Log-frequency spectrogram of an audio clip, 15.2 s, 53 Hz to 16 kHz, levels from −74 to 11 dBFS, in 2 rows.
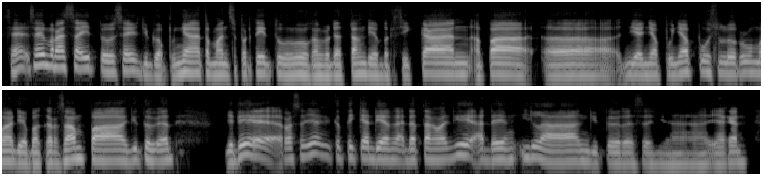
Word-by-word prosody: say 195 - -3
saya 225 - +4
merasa 195 -2 +3
itu. 180 -3 -1
Saya 160 +2 -1
juga 120 -4 -3
punya 140 +5 +2
teman 125 -2 0
seperti 130 +3 -2
itu. 125 +1 -8 0.3
Kalau 115 0 -1
datang, 120 +2 0
dia 120 -1 0
bersihkan 125 +3 +2
apa, 120 +1 +4
eee, 115 0 0
dia 125 0 +1
nyapu 120 -1 -3
nyapu 145 +2 -1
seluruh 130 -2 -2
rumah, 135 -1 +1
dia 125 -2 0
bakar 115 +1 -2
sampah 140 -1 +5
gitu 145 0 -3
kan. 140 +1 0 0.6
Jadi 130 +9 0 0.4
rasanya 185 +7 -4
ketika 170 0 -3
dia 155 -1 +1
nggak 140 -1 -2
datang 145 +1 0
lagi, 175 +7 -1
ada 145 0 -3
yang 155 0 -3
hilang 130 -6 -1
gitu 115 0 -6
rasanya 110 -1 -9
ya 110 -1 -5
kan. 125 0 -1
130 Hz, 160 wpm, -24 LUFS, 115-150 Hz, 0.6 s, sampah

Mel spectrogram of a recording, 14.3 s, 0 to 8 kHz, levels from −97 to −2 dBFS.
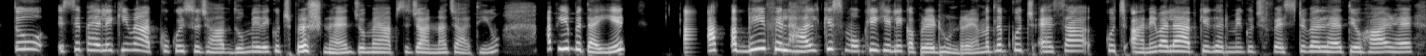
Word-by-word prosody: तो 375 -4 -2
इससे 320 +7 -3
पहले 315 -2 0
कि 330 +2 -6
मैं 330 -1 -1
आपको 275 0 0
कोई 280 +2 -4
सुझाव 220 -6 -4
दूँ 215 +2 -5
मेरे 245 -1 0
कुछ 265 +1 -5
प्रश्न 255 -5 +4
हैं 195 +3 0
जो 225 +1 -4
मैं 220 0 -3
आपसे 210 +2 -4
जानना 205 -2 -2
चाहती 195 -2 -8
हूँ। 240 +7 -9 0.5
आप 390 0 +1
ये 400 - +10
बताइए 245 - +4 0.9
आप 315 - +7
अभी 335 +7 +6
फ़िलहाल 305 -7 +3
किस 390 -3 +2
मौके 280 +3 +2
के 305 0 0
लिए 280 0 0
कपड़े 225 -2 0
ढूँढ 220 -6 -6
रहे 185 0 -2
हैं? 195 - -6
मतलब 265 +5 -2
कुछ 330 -1 -3
ऐसा 255 +3 +1 0.3
कुछ 295 -2 -4
आने 225 +2 0
वाला 275 0 +3
है 260 - +6
आपके 255 +2 -1
घर 255 -2 -4
में 240 0 -8
कुछ 255 -2 -10
फेस्टिवल 255 +1 -2
है, 235 0 +2
त्योहार 235 0 -1
है, 235 +1 0
255 Hz, 200 wpm, -22 LUFS, 225-295 Hz, 0.9 s, ये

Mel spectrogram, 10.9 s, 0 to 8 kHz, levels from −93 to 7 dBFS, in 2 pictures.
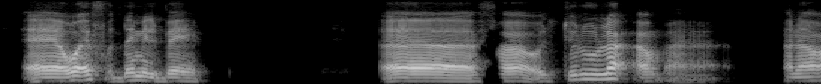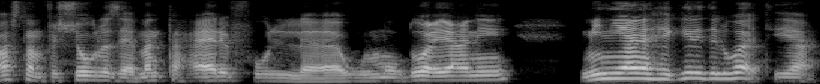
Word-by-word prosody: آآ 125 0 +4
واقف 150 +5 +4
قدّام 140 +2 -4
الباب" 120 -4 -4 1.2
آآ 115 -3 +5
فقُلت 115 +2 -4
له 175 +2 -4
لأ، 190 +1 +1
ما - - -14 0.5
أنا 130 +3 -1
أصلًا 160 0 -4
في - - -19
الشُغل 145 +3 -3
زي 120 -3 -4
ما 130 - -4
أنت 135 - -10
عارف 130 +1 -2
وال 105 -3 -3
والموضوع 120 +7 -2
يعني، 150 +3 0 0.5
مين 180 +8 +1
يعني 195 0 +7
هييجي 180 +3 -3
لي 205 - 0
دلوقتي 195 -4 -2
يعني؟! 125 -1 -6
130 Hz, 145 wpm, -23 LUFS, 115-160 Hz, 1.2 s, يعني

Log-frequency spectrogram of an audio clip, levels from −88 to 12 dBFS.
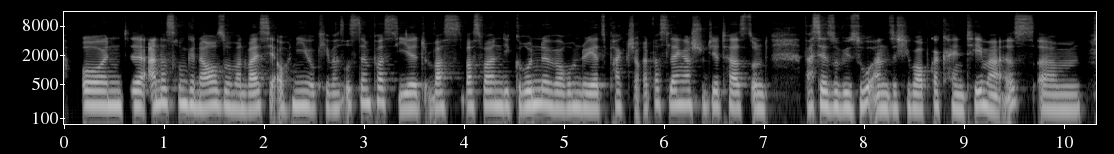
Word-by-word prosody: Und, 190 0 +4
äh, 185 -1 +5
andersrum 205 +1 +3
genauso. 185 0 +2
Man 165 -1 -2
weiß 170 +1 +2
ja - - -3
auch 165 - -3
nie: 185 -1 +2
„Okay, 165 +1 -6
was 170 +1 -4
ist 205 0 -6
denn 210 -1 +1
passiert? 185 -6 -1
Was 175 0 -2
was 185 0 -2
waren 190 0 +3
die 185 -1 -2
Gründe, 190 +1 +3
warum 175 +1 0
du 175 - 0
jetzt 165 0 +2
praktisch 180 -2 -7
auch - - -9
etwas 200 +4 -6
länger 195 0 +2
studiert 180 -1 -5
hast 170 -1 +1
und", 165 -1 -1 0.4
was 175 +1 -3
ja 190 - +6
sowieso 175 +3 +1
an 165 +1 +1
sich 165 +1 -5
überhaupt 160 -2 0
gar 180 - -2
kein 160 -3 -2
Thema 160 -1 +1
ist. 210 0 -5
Ähm, 155 0 -2
180 Hz, 230 wpm, -24 LUFS, 170-190 Hz, 0.4 s, ja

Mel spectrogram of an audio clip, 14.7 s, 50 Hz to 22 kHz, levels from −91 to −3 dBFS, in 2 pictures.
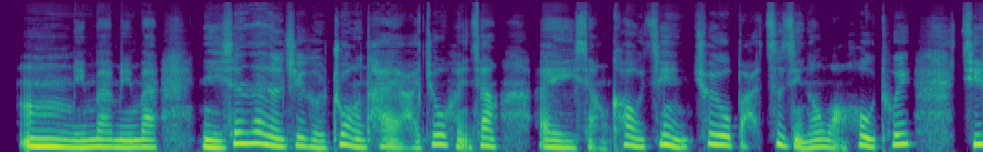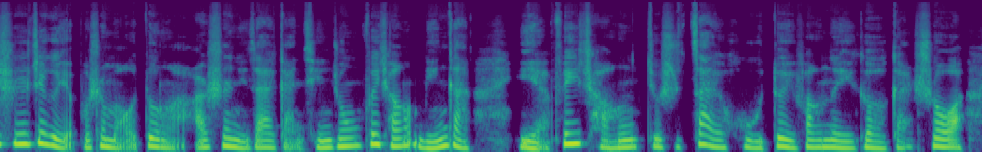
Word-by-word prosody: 嗯， - - +5 0.3
明 185 +1 +4
白 195 0 +3
明 185 -1 +3
白， 190 0 +1 0.3
你 190 -3 +4
现 285 +10 +3
在 290 -1 +4
的 230 -5 +4
这 215 +2 -1
个 180 -3 -1
状 210 +1 0
态 100 - -3
啊， 170 - -7
就 260 +9 0
很 250 - -4
像 220 -3 -1 0.3
哎， 185 -3 +1
想 160 -2 -9
靠 235 -5 -1
近， 200 -1 +1
却 270 - -2
又 250 -2 +4
把 230 - -10
自 260 - -1
己 220 - +1
呢 185 +4 +1
往 185 - -3
后 225 -6 0
推， 265 +4 0 0.3
其 265 0 +2
实 270 +1 +1
这 290 +1 +2
个 230 -5 +3
也 - - -2
不 - - -6
是 205 +3 0
矛 185 - -3
盾 205 -3 0
啊， - - -8
而 - - -2
是 215 +3 -1
你 185 -4 0
在 185 - -2
感 175 - -10
情 180 -1 -1
中 215 +3 0
非 270 +3 +2
常 225 -4 -1
敏 175 +2 +2
感， 195 -8 -2 0.3
也 165 0 +1
非 275 +1 +5
常 190 -8 -2
就 205 -2 -4
是 195 0 -10
在 225 -9 -1
乎 180 -2 -5
对 205 +2 0
方 190 +2 -2
的 190 - +2
一 170 -1 -1
个 170 -1 -2
感 175 +3 -9
受 205 0 0
啊， - - 0
195 Hz, 270 characters per minute, -23 LUFS, 180-230 Hz, 0.3 s, 嗯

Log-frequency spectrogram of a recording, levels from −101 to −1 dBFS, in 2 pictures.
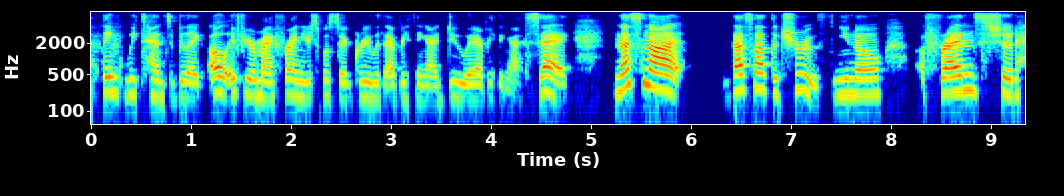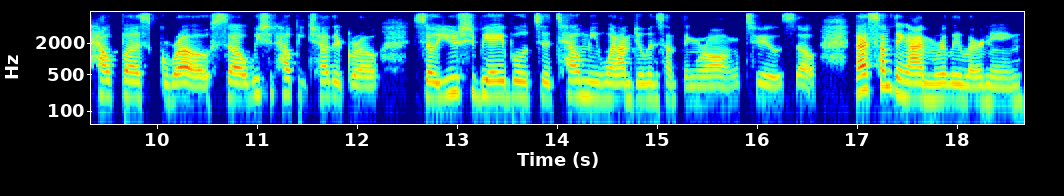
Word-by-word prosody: think 225 +4 -7
we 205 +1 -14
tend 190 -2 -6
to - - -11
be 180 - -12
like, 175 -2 -5
"Oh, 230 0 +4
if 210 - -8
you're 200 -2 -1
my 180 -2 +1
friend, 205 +1 -3
you're 180 - -7
supposed 195 +1 -13
to 175 - -6
agree 175 +2 -7
with 175 0 -12
everything 165 -1 -7
I 150 -1 -7
do 180 -2 -10
and 165 0 -4
everything 170 +1 -9
I - - -10
say." 235 +9 +2 0.5
And 230 - -9
that's 325 +4 +5
not 270 -7 +11 0.5
that's 255 +2 +6
not 270 -1 +5
the 220 - -7
truth. 255 - -2
You 205 +1 -10
know, 205 0 -2 0.4
friends 235 +3 +6
should 210 -2 -2
help 195 -2 -3
us 180 -2 -3
grow, 170 -2 0
so 175 -3 -3
we 205 +4 -12
should 225 - -10
help 210 -1 -5
each 175 - -14
other 185 -1 -5
grow. 155 -2 -7 0.4
So 185 - -4
you 200 +6 -5
should 225 -1 -7
be 200 0 -2
able 190 0 -4
to 175 - -10
tell 190 -1 -4
me 190 -2 -11
when 170 0 -3
I'm 170 0 0
doing 170 0 -11
something 165 -2 -14
wrong 150 0 -6
too, 160 -4 -10
so 165 -1 -9 0.4
that's 250 +3 +6
something 295 - 0
I'm 175 -1 +3
really 170 0 -8
learning. 150 -1 -10
185 Hz, 205 wpm, -24 LUFS, 170-210 Hz, 0.5 s, not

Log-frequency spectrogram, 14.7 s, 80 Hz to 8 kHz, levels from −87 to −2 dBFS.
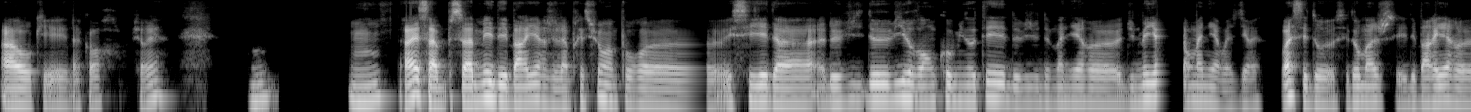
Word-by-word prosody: Ah 105 0 +7
OK, 105 0 +1 0.2
d'accord, 105 +3 -10
purée. 140 +4 -6 0.9
Mmh. 125 +2 -6 0.8
Mmh. 120 0 -2 0.3
Ouais, 160 - +11
ça 115 -8 +6
ça 115 -3 +6
met 135 +4 +4
des 125 -2 +4
barrières, 120 +2 +3
j'ai 110 -1 -7
l'impression 115 +4 -3
pour, 110 -2 -4
heu, 100 -2 -2 0.2
essayer 120 +2 0
de 110 0 +1
de 115 0 -1
vi 120 +2 -5
de 125 -1 +2
vivre 130 0 +2
en 120 0 -2
communauté, 125 +1 -1
de 120 -2 -7
vivre 115 +1 -11
de 115 0 -10
manière, 115 0 -4
heu, 110 0 -2
d'une 115 0 -10
meilleure 130 +2 +2 0.3
manière 120 -3 -4
ouais 95 0 -11
je - - -22
dirais. 105 0 -10 0.2
Ouais, - - +7
c'est 115 - -3
do 110 -1 -4
c'est 110 - -16
dommage, 115 0 -2
c'est 105 - -11
des 110 - -7
barrières, 115 +2 +1
115 Hz, 175 wpm, -23 LUFS, 110-125 Hz, 0.9 s, Ouais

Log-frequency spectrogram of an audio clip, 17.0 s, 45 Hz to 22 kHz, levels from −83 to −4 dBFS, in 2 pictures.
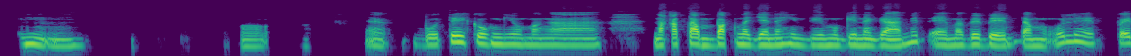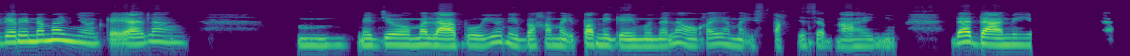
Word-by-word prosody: Mm. 155 -4 -4 1.2
Oo, 140 0 -7 0.8
eh - - -6 0.2
buti 205 +7 +3
kung 180 -1 +1
'yong 170 -1 -2
mga 160 0 -3 0.7
nakatambak 170 0 +4
na 170 - +2
diyan 165 0 +2
na 165 - 0
hindi 155 -3 -4
mo 155 - -2
ginagamit 155 - +1
eh 160 - 0
mabebenta 155 -2 +1
mo 145 -1 -4
ulit, 200 -1 -2
pwede 190 +3 +2
rin 225 +1 +3
naman 255 0 +4
'yon, 185 -3 -5
kaya 175 - +4
lang, 205 -3 -5 0.8
hmm 155 0 -8
medyo 160 +1 -1
malabo 155 -2 +4
'yon 205 +7 -4
eh, - - -4
baka 150 +3 -4
maipamigay 150 -1 0
mo 145 - -2
na 150 - -3
lang 195 -7 -2
o - - -8
kaya 175 +1 -3
ma-stock 150 -3 -8
sa - - -5
bahay 145 0 -4
niyo, - - -10 0.4
dadami 170 -6 +6
'yong 165 - -12 0.4
ga - - -10
165 Hz, 150 wpm, -22 LUFS, 150-180 Hz, 1.2 s, dadami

